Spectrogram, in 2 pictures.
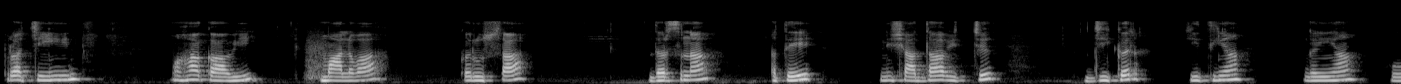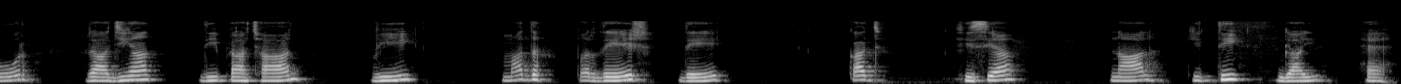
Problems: none marked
